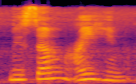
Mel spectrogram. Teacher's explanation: بِسَمْعِهِمْ عین کا مخرج. عین ادا ہوتا ہے ہمارے حلق کے بالکل درمیان والے حصے سے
